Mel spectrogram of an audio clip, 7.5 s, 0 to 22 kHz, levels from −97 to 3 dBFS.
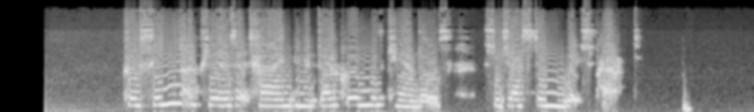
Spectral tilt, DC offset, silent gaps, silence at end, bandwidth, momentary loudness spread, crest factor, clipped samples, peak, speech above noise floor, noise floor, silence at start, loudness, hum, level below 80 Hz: -2.5 dB/octave; under 0.1%; none; 0.65 s; over 20 kHz; 9 LU; 6 dB; 0.8%; 0 dBFS; 36 dB; -41 dBFS; 0.45 s; -5 LUFS; none; -32 dBFS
